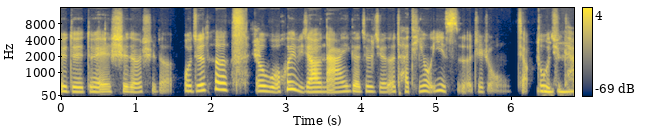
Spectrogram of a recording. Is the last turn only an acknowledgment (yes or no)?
no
